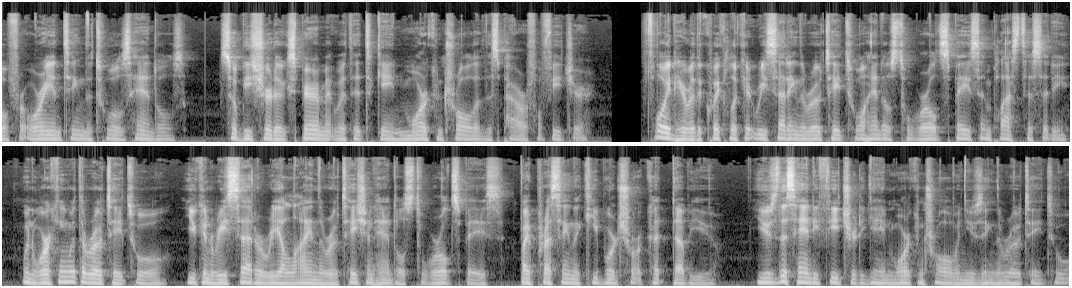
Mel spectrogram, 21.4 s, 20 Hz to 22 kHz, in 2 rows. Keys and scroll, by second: 1.4 r, 2.1 v, 11.0 r, 16.5 w.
